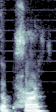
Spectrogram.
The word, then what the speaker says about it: apartheid: it should be a part that the correct pronunciation was a part a part of hate um and that and that the root of hate in apartheid um so uh food apartheid is intentional it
